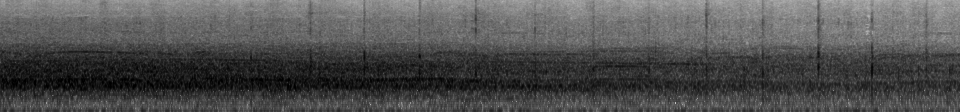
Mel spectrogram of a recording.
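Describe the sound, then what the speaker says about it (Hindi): A crowd at a corporate gathering applauds in a steady, dense wash of clapping that holds loud and continuous, fading slightly toward the end. "अरे तालियों की गड़गड़ाहट से।"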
